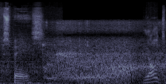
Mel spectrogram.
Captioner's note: rocket blast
